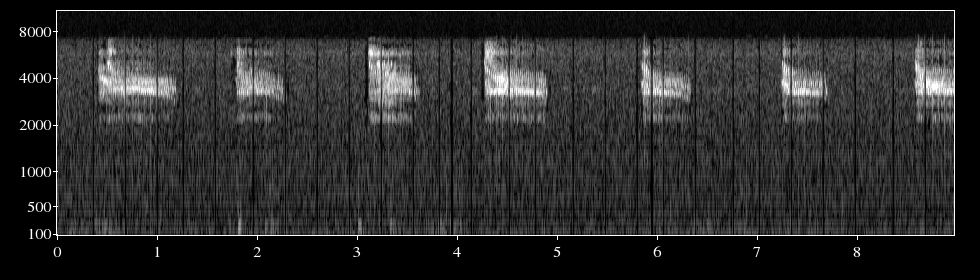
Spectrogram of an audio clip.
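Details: Nest of spotless starling in Spain with four chicks aged 12 days, 1 June 2022. Seven hoarse, buzzy, hissed screeches come at fairly even intervals of over a second, with a faint low rumble beneath.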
